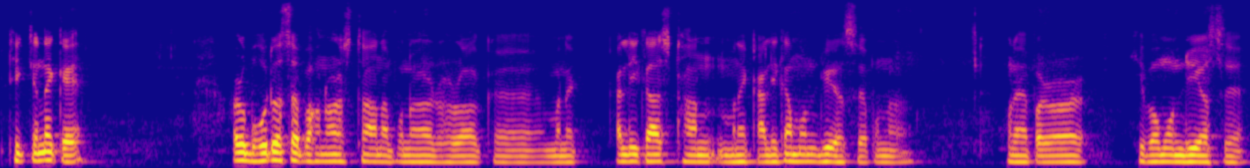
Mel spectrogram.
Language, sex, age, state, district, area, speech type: Assamese, male, 18-30, Assam, Nagaon, rural, spontaneous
